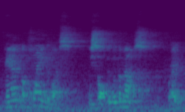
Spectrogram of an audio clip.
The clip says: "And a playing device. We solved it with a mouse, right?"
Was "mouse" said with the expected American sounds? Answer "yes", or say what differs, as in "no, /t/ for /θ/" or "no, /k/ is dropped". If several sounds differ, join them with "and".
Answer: yes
